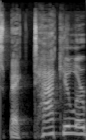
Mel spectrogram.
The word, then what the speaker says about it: spectacular: To some of the most spectacular places on the planet. And let's pronounce the word spectacular, because I know in Spanish it's espectacular, but we say spectacular.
